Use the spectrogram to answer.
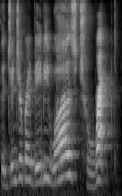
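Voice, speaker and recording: Female children's story reader: bright, mid-pitched, expressive and dramatic, like a library read-aloud. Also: takes it slowly. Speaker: youth services librarian reading aloud.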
